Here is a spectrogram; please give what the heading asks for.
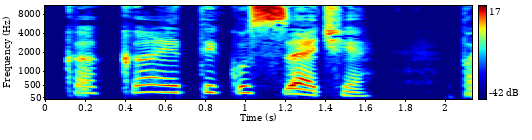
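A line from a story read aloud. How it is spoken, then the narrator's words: Breathless, admiring. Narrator (Russian): Почти с восхищением выдохнул Люк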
